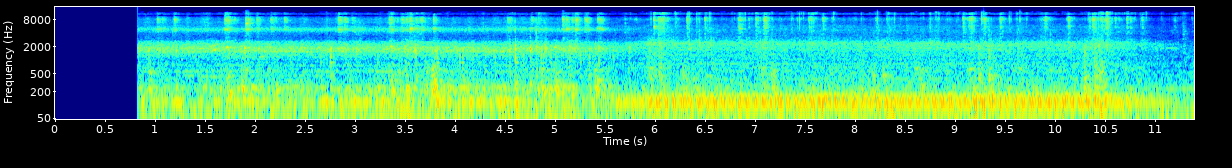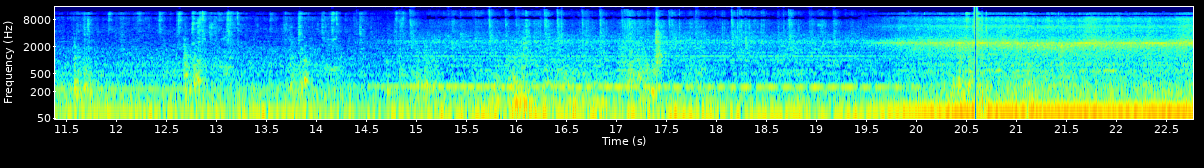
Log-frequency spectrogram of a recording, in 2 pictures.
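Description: Resort Shirakami train running on the Gono Line, heard from inside: a steady low drone and rumble of the running gear, with occasional clicks from the wheels. It starts a bit under a second in, and its pitch and level change abruptly several times as the footage cuts between shots.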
